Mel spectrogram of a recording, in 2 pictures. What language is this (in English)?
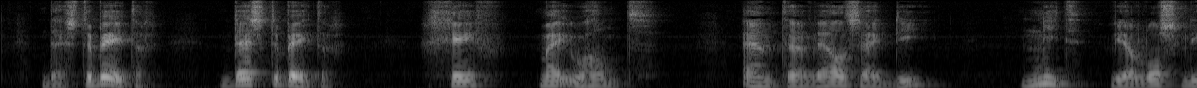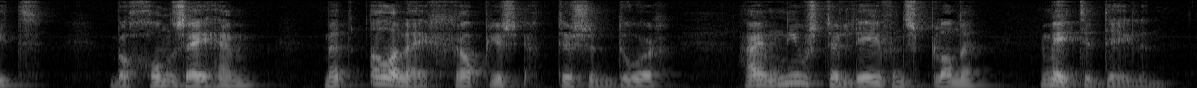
Dutch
